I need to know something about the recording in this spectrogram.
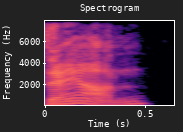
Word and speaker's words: then: think thing think then and then is voiced put your tongue out okay so everyone do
